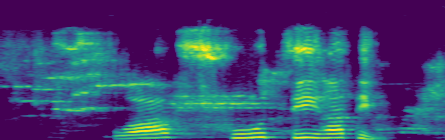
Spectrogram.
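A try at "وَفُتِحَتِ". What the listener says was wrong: ওয়াফুতি, হা হবে না হা হবে? হা, ওয়াফুতি হা, হ্যাঁ, ওয়াফুতি হাতি, কোনো টান হবে না, তাড়াতাড়ি পড়তে হবে।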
